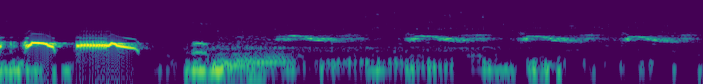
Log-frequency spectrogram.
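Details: Spotted dove song used as a lure to get other doves calling. Two loud coos open, then a rumbling noise. After that comes a series of softer arched notes, repeated roughly every second.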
